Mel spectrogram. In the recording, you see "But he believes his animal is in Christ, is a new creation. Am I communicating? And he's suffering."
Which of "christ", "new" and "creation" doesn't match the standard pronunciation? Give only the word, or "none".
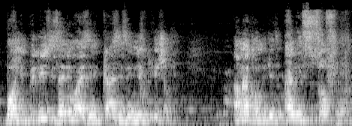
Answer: christ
